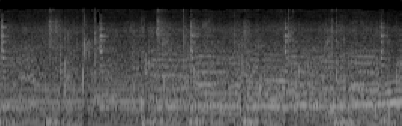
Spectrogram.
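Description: High school marching band playing: brass sustaining chords over a steady beat of marching drums.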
